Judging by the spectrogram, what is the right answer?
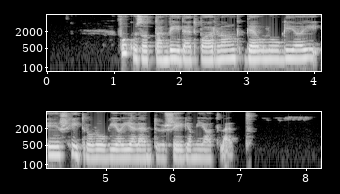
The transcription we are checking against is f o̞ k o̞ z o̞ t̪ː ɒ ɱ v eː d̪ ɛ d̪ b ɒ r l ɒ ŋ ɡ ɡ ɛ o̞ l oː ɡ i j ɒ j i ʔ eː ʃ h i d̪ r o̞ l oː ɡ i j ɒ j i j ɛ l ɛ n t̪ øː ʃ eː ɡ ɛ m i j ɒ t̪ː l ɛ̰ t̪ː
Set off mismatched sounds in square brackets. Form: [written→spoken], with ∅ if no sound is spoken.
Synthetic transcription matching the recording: f o̞ k o̞ z o̞ t̪ː ɒ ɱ v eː d̪ ɛ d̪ b ɒ r l ɒ ŋ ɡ ɡ ɛ o̞ l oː ɡ i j ɒ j i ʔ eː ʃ h i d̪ r o̞ l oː ɡ i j ɒ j i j ɛ l ɛ n t̪ øː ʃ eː ɡ ɛ m i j ɒ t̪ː l ɛ̰ t̪ː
